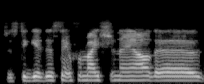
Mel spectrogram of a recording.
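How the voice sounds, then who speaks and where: A woman with a Southern US accent hosts a true crime livestream, pausing often with ums and uhs while she casually reads chat. Her mid-range voice stays level, a bit bright and smooth. The sound is lo-fi with no echo.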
